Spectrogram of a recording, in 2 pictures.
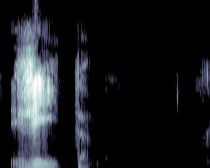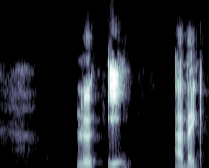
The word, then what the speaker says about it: gîte: Il se prononce comme un I long, comme par exemple une île, un dîner, un gîte.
